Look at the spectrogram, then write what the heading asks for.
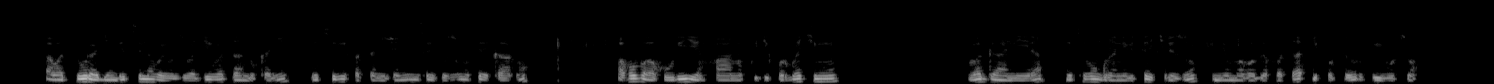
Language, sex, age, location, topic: Kinyarwanda, male, 25-35, Kigali, health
